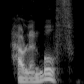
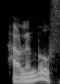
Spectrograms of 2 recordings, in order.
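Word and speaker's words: Howlin' Wolf: Howland Wolf. Howland. Howland Wolf. That's his name. That's an important part of the story, isn't it? You drop the G if you're a blues player.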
